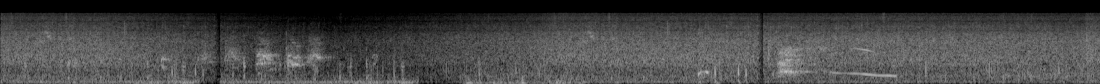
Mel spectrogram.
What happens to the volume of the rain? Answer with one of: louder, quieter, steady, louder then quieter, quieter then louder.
quieter then louder.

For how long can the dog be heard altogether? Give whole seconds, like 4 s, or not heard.
4 s.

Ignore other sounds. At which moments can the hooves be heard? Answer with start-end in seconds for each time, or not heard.
0.2-5.7.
